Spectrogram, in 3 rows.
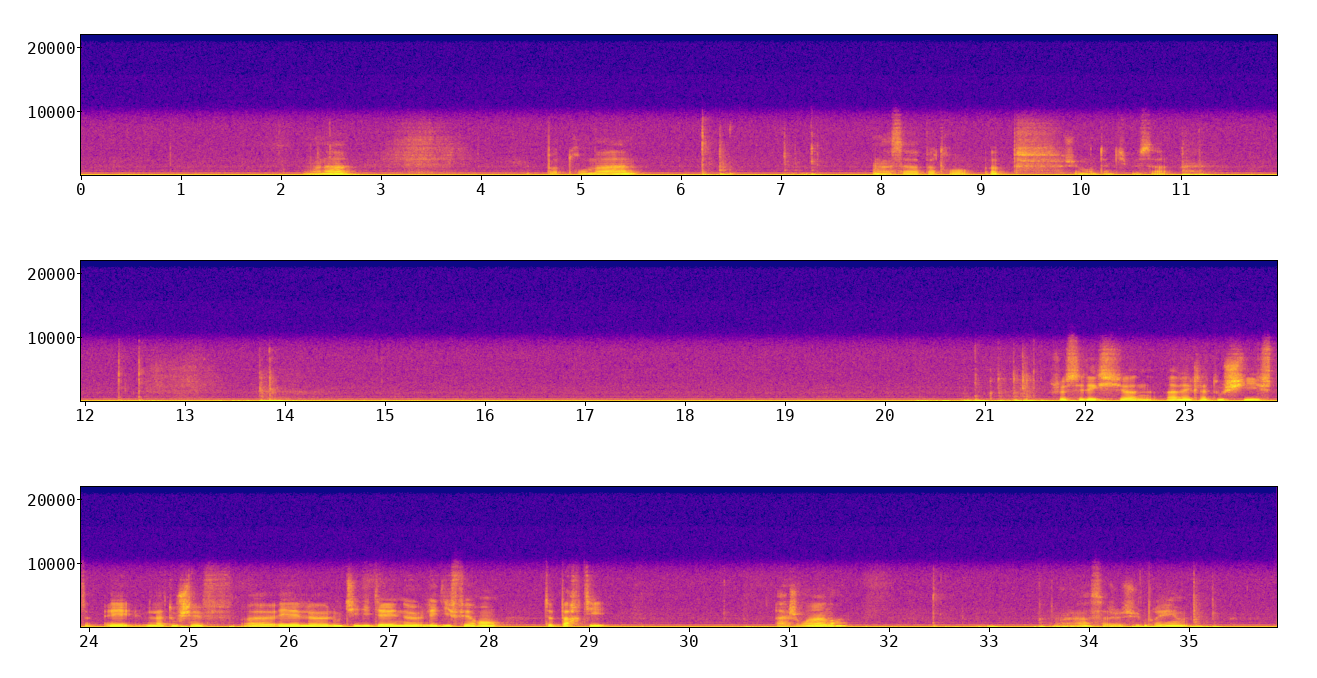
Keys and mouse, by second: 1.1-2.2 drag, 2.5 F2, 4.0-5.4 drag, 6.5 F1, 6.5 click, 7.3 F2, 7.4 click, 9.9 click, 11.2 ctrl+click, 12.5 click, 13.9 F6, 14.5 click, 15.8 click, 16.7-18.0 drag, 19.4-20.9 drag, 21.0 F2, 21.6 shift+click, 23.4 click, 29.4-31.0 drag, 31.7 click, 32.6 click, 33.8 ctrl+click, 34.6 Delete, 35.3 ctrl+click.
